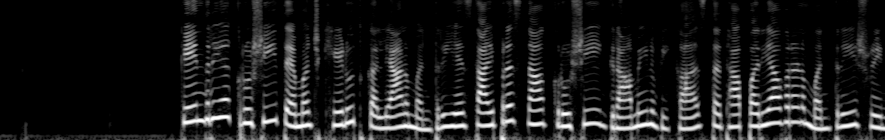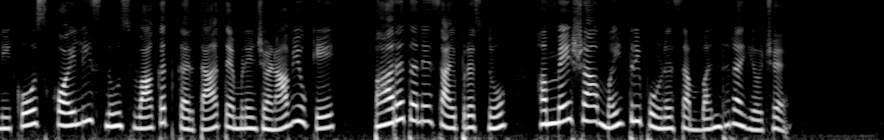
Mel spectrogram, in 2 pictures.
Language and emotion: Gujarati, neutral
